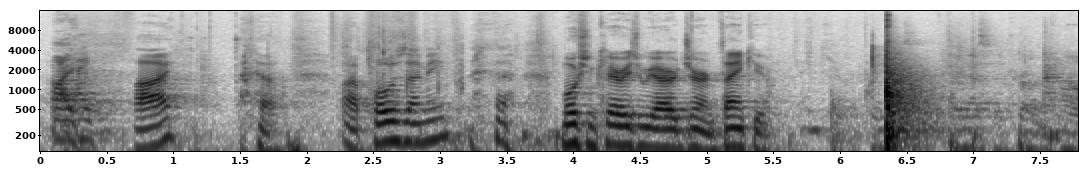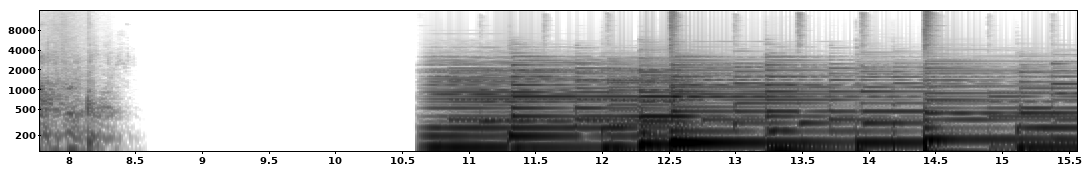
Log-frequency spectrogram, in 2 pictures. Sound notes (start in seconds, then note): 6.3 gavel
